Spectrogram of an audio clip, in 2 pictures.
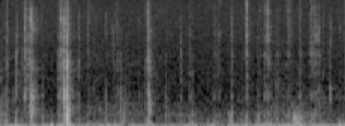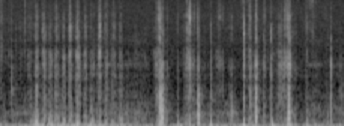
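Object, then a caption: Bar of soap. A solid, dry light-blue bar of soap held in the hand is scratched with long nails, scattering shavings. Dry, crunchy scratches and quick tapping clicks come in dense bursts, some sharper and brighter. Each click stops almost at once in a close, quiet space.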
